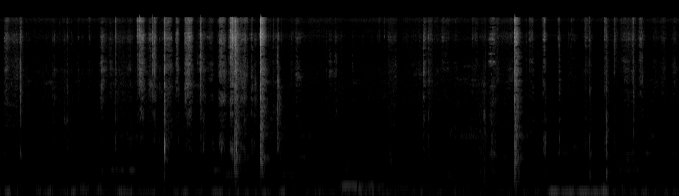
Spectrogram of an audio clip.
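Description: Craft paper being handled and crinkled on a cutting mat: a scatter of sharp crackles and clicks, densest a couple of seconds in, with one loud click near the end.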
